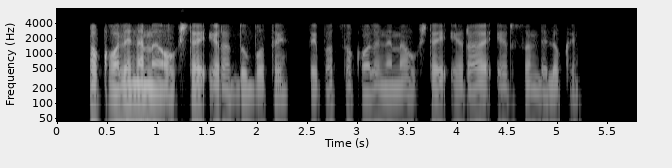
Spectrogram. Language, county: Lithuanian, Vilnius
